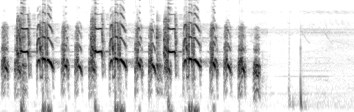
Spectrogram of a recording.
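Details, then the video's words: Female grey francolin call used as a hunting lure: a rapid run of harsh, squawky notes with a strong double band, repeated in quick bursts for about two and a half seconds, then stopping abruptly. "Dise female titar ki awaz female titar ki shekar ki awaz"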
